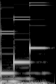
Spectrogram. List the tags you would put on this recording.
Sound effects > Electronic / Design
alert
button
digital
interface
menu
notifications
options
UI

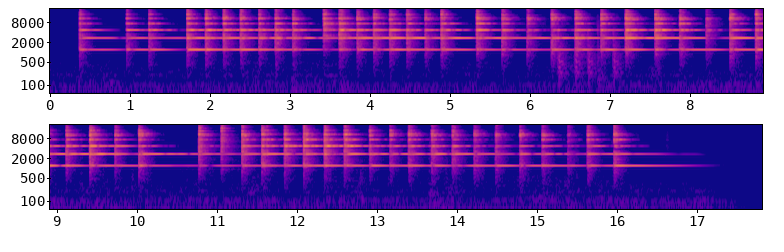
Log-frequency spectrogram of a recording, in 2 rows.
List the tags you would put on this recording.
Sound effects > Other
wine-glass
applause
FR-AV2
solo-crowd
XY
stemware
Tascam
indoor
single
NT5
cling
person
individual
glass
clinging
Rode

